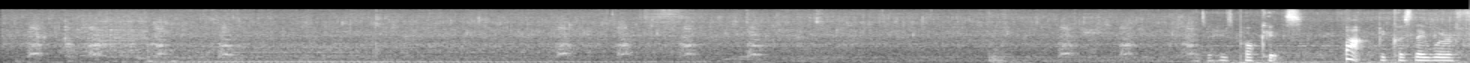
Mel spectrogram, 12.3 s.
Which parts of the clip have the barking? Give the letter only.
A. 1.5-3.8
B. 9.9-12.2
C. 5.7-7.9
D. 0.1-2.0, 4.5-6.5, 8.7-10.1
D.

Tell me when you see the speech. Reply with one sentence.
The speech can be heard from 9.9 to 12.2 s.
